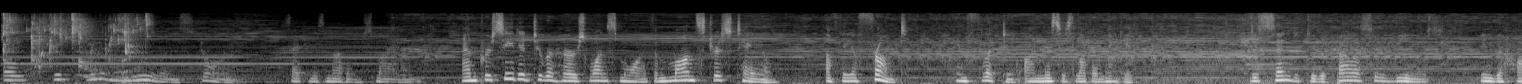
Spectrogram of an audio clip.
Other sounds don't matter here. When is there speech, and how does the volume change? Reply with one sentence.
The speech can be heard from 0.0 to 11.3 s, getting louder; and briefly from 12.5 to 15.1 s.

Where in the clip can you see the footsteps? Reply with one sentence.
You can't hear the footsteps here.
